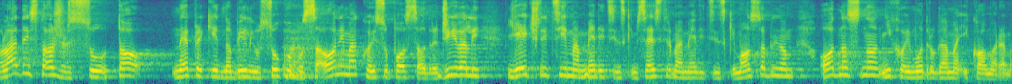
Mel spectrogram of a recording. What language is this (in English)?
Croatian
